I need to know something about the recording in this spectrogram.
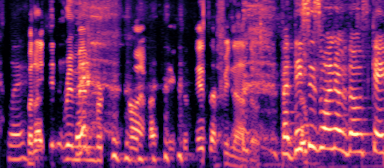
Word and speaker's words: desafinado: pronunciation when he sang desafinado? Oh, okay. I didn't know he did that. Okay, I'm going to correct you there. It's desafinado. Of course it is, because there's an A after it.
